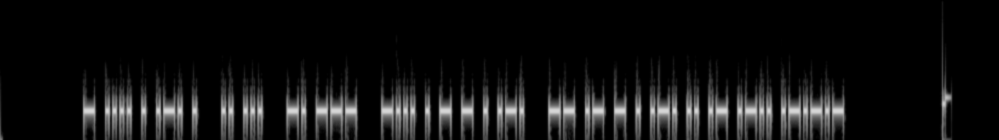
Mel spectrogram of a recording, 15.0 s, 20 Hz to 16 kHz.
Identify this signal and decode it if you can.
Morse code, heard as a keyed tone, about 22 wpm, 700 Hz. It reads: THERE IS NO BETTER MATERIAL.
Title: Sentences from Top 1000 Words - Review Part 5 - 22wpm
